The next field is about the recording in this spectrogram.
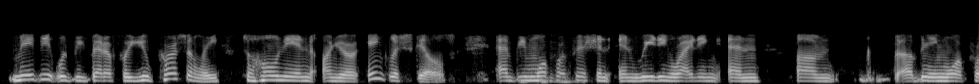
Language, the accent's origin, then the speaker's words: English; Fort Lee, New Jersey, United States; I'm from Fort Lee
